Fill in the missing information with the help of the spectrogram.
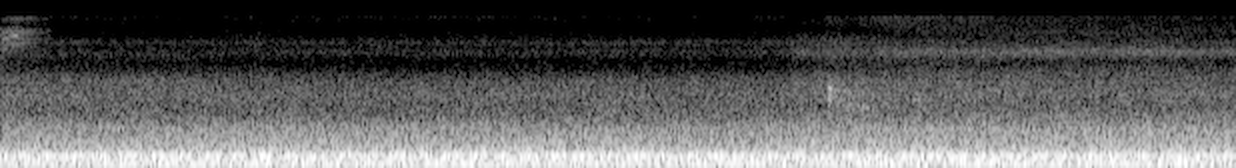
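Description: Steady low rumble of a passenger ferry's engines, heard from the deck as the ship comes in to berth.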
